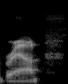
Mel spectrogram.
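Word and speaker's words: Braun: guys like Christian Brown I don't know why his name isn't pronounced Brawn but apparently it's Christian Brown Bruce Brown Jeff Green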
